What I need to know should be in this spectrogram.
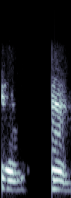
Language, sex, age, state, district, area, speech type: Malayalam, female, 60+, Kerala, Wayanad, rural, conversation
